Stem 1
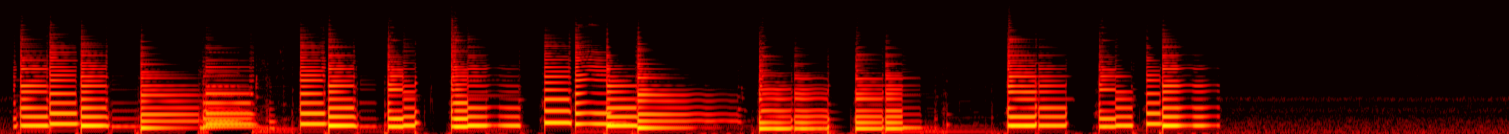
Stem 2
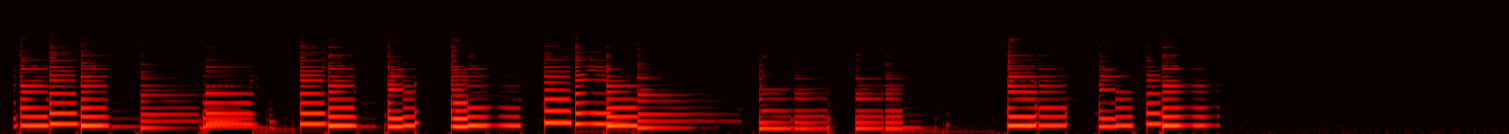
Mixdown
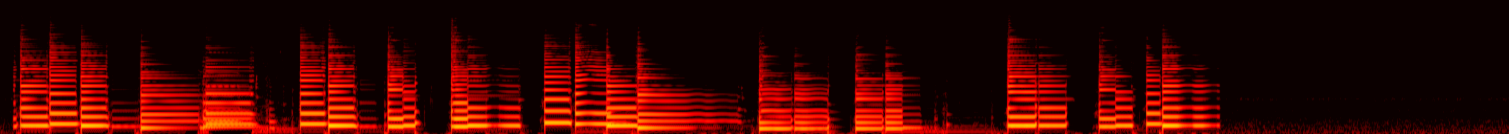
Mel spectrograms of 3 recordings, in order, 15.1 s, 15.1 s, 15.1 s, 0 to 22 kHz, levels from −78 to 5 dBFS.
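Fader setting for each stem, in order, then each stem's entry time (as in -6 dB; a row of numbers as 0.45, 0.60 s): -8.5, +1.5 dB; 0.00, 0.00 s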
